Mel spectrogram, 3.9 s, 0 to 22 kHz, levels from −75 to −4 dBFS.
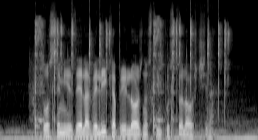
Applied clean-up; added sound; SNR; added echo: none; Fart + Motorcycle; 7 dB; none.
